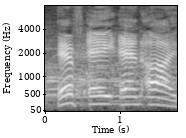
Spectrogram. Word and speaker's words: Fani: F-A-N-I. That's pronounced Fanny, but you're not allowed to say it. It's Fani.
